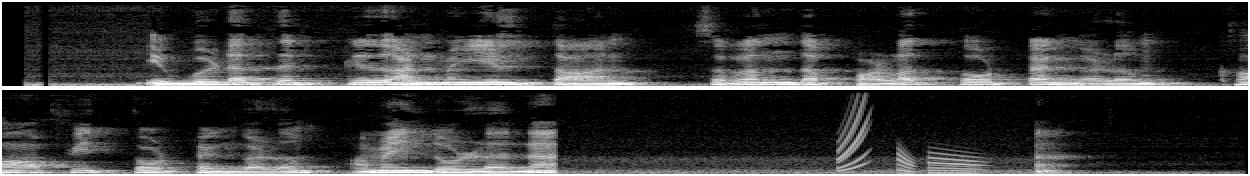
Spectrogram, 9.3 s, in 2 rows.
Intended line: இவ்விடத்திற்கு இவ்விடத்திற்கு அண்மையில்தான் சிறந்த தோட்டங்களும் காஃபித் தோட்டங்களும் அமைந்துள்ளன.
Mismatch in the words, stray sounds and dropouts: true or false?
true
